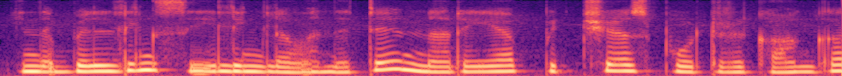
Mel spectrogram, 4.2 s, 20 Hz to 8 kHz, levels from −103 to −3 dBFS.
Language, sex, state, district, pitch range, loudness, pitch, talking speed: Tamil, female, Tamil Nadu, Nilgiris, 200-230 Hz, -14 LUFS, 220 Hz, 100 wpm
